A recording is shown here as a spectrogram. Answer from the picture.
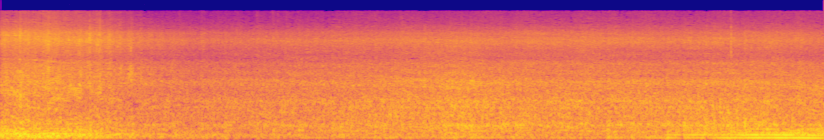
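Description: Passenger train passing close by at speed: the locomotive's engine first, then the steady rush and wheel noise of the coaches going by. A steady low hum builds near the end.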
